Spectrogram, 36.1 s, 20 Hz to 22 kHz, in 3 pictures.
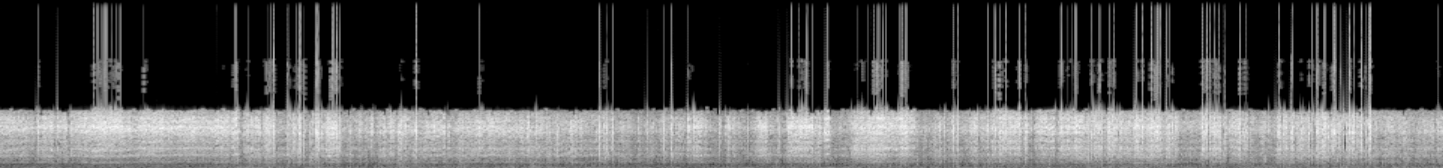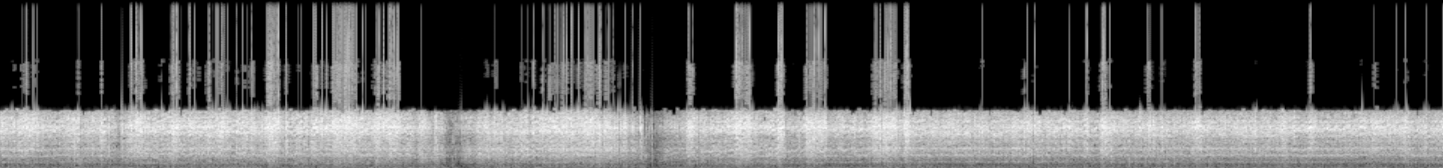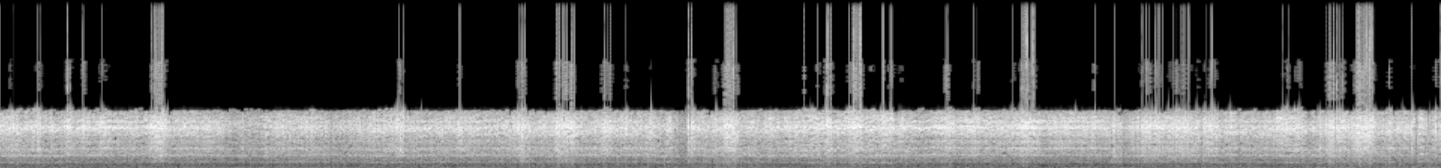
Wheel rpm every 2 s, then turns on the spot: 220, 230, 230, 230, 230, 220, 210, 170, 110, 200, 230, 230, 230, 230, 230, 220, 230, 230.
none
